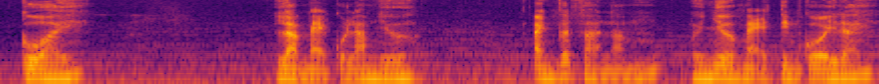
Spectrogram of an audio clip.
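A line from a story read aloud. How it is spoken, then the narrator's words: Woman whispering tenderly. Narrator (Vietnamese): Cô thủ thỉ hỏi hắn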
